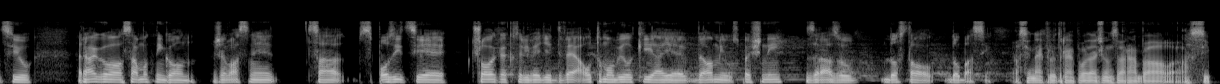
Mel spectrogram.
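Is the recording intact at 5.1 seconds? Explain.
No. At 5.1 seconds the clip is inside a feedback echo between two devices, running from 4.88 to 10.91 s. A second device on the same call replays this microphone's signal, which is picked up again and escapes echo cancellation. The speech returns about every fifth of a second, at about 19 dB below the direct speech. On a spectrogram, fainter copies of each speech pattern sit at regular offsets, all below the 8 kHz ceiling of the call processing.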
